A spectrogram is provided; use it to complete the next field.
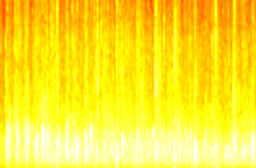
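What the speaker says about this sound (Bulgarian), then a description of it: "Още веднъж аплодисменти за всички тях." Lively applause from an audience at an awards ceremony, close and bright with distinct individual claps rippling in a brisk, even stream from start to finish.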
